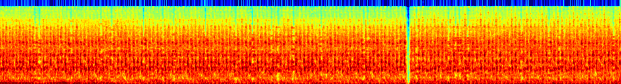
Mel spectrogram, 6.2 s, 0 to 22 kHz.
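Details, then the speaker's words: 1953 Mercedes 170D (W136) four-cylinder diesel, once-seized restoration project, at idle from the rear "business end": hard, rough clatter about three knocks a second and smoke; owner suspects worn injector nozzles. "cleared up a little bit i don't know i say new nozzles definitely not sound sweet though"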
